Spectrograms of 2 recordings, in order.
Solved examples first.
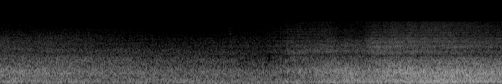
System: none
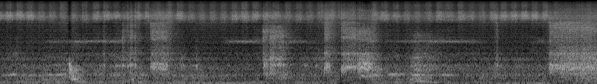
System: autoencoder, DAC-VAE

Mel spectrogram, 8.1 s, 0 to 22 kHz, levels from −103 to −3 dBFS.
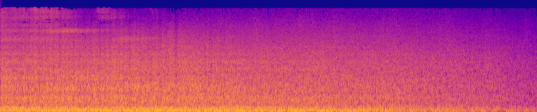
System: none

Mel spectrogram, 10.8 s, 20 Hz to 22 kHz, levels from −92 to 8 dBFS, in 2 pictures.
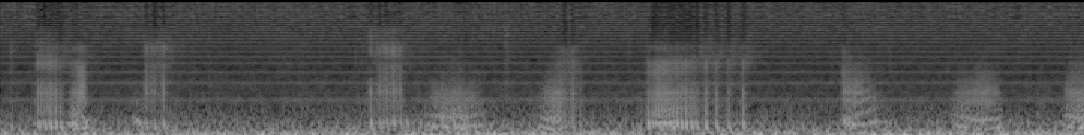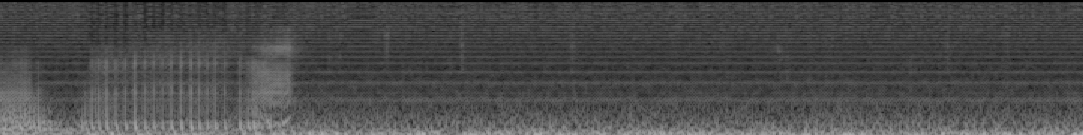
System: vocoder, Vocos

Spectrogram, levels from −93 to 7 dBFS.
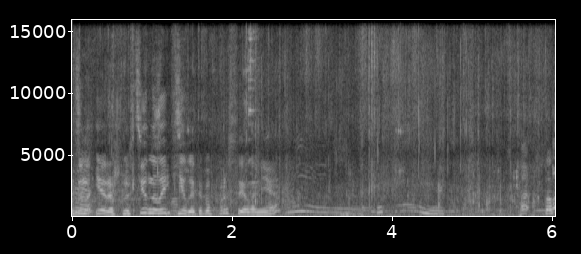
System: none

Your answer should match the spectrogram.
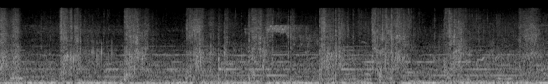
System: none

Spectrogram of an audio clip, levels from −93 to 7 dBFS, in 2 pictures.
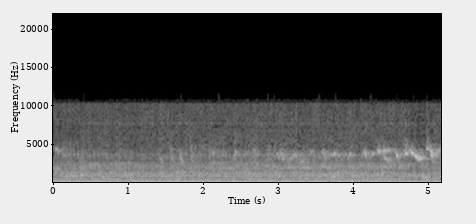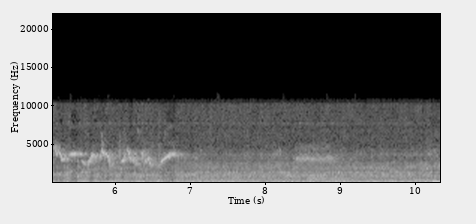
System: codec, HILCodec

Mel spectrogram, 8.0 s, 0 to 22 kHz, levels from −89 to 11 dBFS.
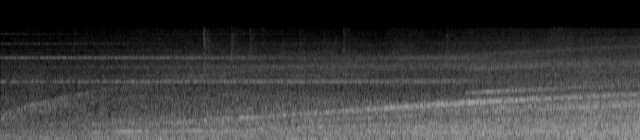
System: none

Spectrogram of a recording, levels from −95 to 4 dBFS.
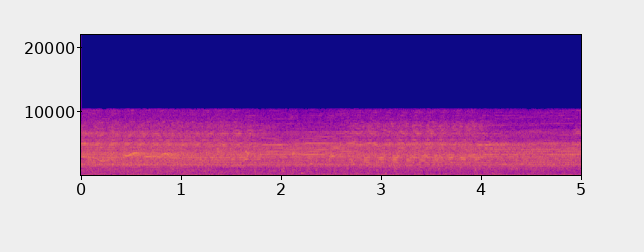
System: none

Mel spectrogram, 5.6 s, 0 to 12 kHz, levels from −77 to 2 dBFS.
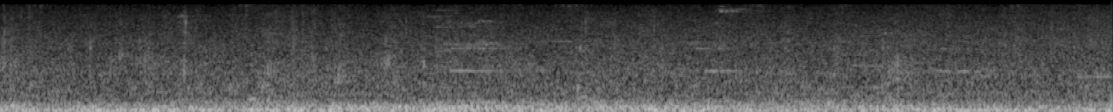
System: none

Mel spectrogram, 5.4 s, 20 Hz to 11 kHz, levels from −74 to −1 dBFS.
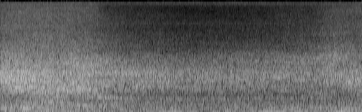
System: none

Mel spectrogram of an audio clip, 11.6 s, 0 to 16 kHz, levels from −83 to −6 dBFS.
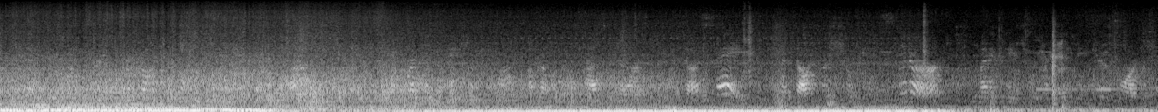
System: vocoder, Vocos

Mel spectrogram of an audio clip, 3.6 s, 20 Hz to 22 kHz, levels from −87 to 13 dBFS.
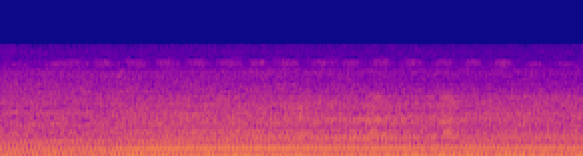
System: none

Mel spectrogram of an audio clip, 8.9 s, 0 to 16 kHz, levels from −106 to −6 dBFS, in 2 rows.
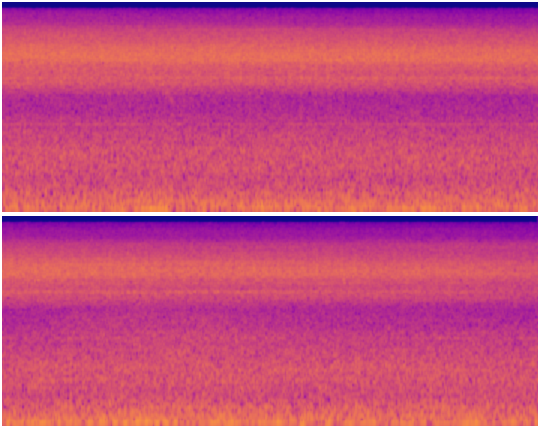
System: none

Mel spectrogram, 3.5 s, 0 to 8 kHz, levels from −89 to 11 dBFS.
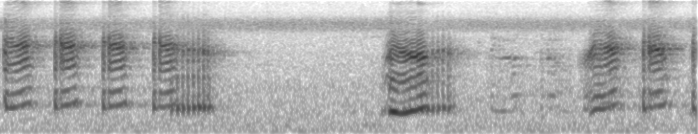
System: none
